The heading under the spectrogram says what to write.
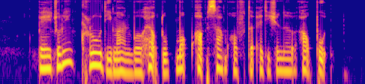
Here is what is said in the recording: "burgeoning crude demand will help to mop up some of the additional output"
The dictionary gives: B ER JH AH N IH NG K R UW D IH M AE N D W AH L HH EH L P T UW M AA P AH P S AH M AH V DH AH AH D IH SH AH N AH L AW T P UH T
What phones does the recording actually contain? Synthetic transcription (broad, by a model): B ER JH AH L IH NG K L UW D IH M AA N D W AH L HH EH L P T UW M AA P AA P S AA M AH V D AH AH D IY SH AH N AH L AW T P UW T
